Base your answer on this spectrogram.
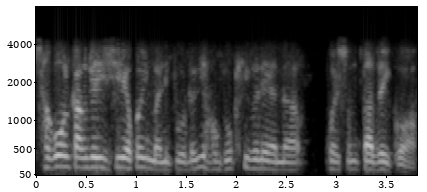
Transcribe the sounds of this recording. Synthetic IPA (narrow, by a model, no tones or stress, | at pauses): sɐɡolkaŋzɐjsiɐkʰojmɐnipuɾdɐɡiɦawdokʰːibɐneanɐ | ɐkʰojsumtazɐjko̰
